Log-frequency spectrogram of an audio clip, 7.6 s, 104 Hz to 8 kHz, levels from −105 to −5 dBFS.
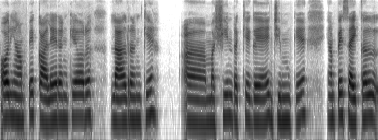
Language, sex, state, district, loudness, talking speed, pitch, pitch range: Hindi, female, Uttar Pradesh, Jyotiba Phule Nagar, -19 LUFS, 175 wpm, 200 Hz, 190-210 Hz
